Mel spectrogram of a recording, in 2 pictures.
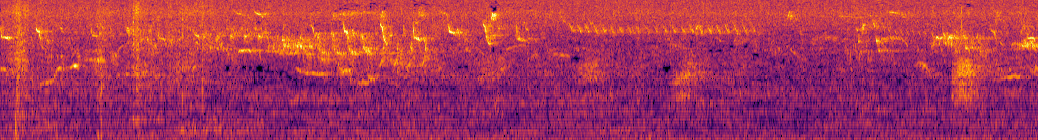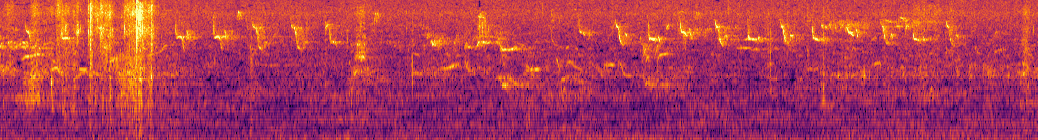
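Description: Small birds chirping and singing over quiet open-air ambience, short high calls coming every second or so, with a brief trill. A single sharp click about twelve seconds in.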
